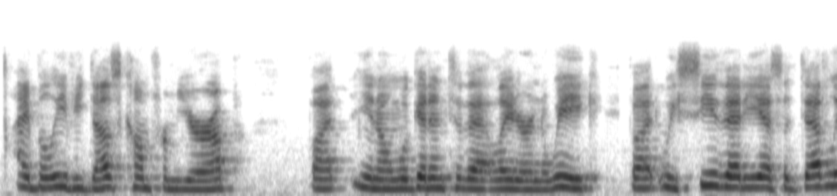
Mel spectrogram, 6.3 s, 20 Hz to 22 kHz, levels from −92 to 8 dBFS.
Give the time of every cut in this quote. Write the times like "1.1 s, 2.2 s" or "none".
4.6 s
